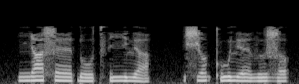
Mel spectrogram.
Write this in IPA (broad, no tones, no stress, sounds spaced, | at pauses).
ɲ a ɬ ɛː ɗ o t͡sʼ iː lʲ a | ɕ ʌ kʼ u lʲ ɛː ð ɯ ɮ ʌ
